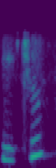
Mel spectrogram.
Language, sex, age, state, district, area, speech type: Kashmiri, female, 30-45, Jammu and Kashmir, Anantnag, rural, conversation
